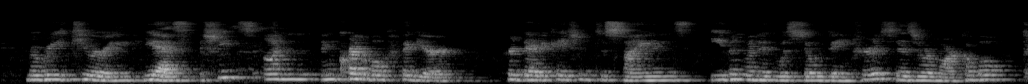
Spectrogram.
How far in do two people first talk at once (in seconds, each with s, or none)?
none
